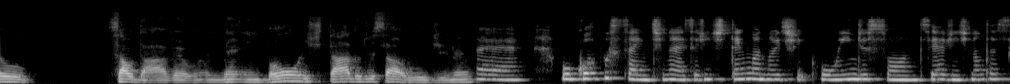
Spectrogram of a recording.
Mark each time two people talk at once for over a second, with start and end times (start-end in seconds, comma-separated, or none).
none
